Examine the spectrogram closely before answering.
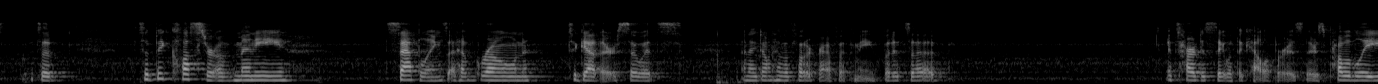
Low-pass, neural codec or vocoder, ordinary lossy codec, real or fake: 7.2 kHz; codec, 16 kHz, 16 kbps, FreqCodec, larger model; MP3, 64 kbps; fake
